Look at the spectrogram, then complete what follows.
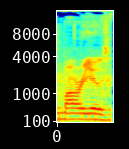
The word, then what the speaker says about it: Mario: a Mario videos about the pronunciation of Mario, which is pronounced Mario, although some people pronounce it Mario. Yeah, because they're crazy. And there's just like a long discussion about how people pronounce it. But it's like, it just is Mario. That's how he says his name.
